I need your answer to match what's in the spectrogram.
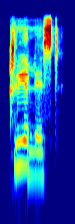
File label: "trialist", Indian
